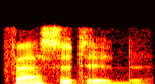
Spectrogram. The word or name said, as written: facetted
